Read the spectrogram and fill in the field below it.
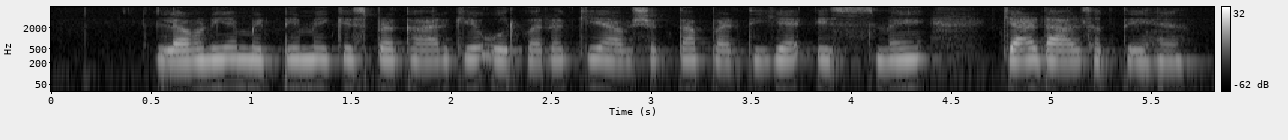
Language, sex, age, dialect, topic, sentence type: Hindi, female, 18-24, Garhwali, agriculture, question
